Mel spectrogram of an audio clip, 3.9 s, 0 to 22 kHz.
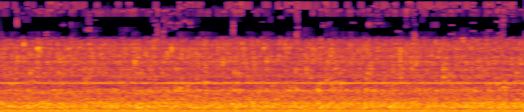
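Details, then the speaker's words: Old Rule 3700 pump switched off and back on: steady electric hum with a fixed mid tone under a constant rush of flowing water; pump working normally, flowing strong. "let's turn and stop it and start it again and now i can hear some water yep there it goes it's working"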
